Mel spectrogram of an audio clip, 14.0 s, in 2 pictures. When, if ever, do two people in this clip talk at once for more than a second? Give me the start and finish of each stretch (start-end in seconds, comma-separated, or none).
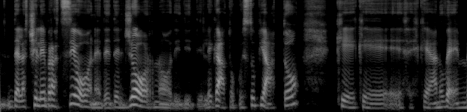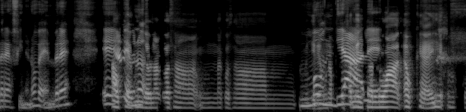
11.5-12.7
